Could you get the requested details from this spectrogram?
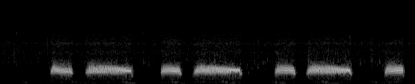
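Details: Loud, full pigeon coos: a short burst then a longer sustained note in each pair, repeated about once per second in a regular rhythm.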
